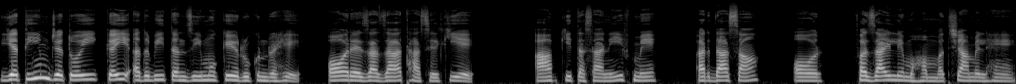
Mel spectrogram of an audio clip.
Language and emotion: Urdu, neutral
